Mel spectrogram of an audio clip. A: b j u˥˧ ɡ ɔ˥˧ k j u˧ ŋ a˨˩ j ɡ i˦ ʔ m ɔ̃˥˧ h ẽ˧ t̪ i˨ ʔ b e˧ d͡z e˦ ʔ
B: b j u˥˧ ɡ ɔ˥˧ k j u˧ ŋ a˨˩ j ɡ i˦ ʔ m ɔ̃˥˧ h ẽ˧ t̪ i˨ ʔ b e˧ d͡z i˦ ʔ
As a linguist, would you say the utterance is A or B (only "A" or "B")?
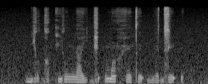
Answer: B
